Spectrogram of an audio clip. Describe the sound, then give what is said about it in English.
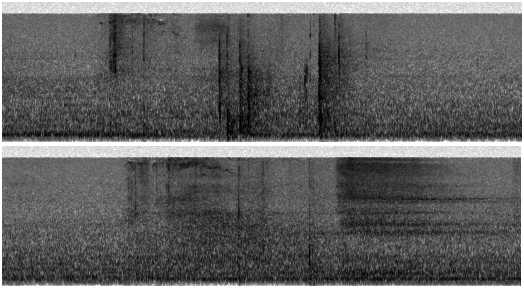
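Slow, deep yogic breaths taken with the mouth closed, paired with Dirgha breathing, a soft, throaty hiss on both inhalation and exhalation rising and falling in long, even strokes, fairly quiet, over a faint steady low hum. “When paired with Dirgha, it creates a very slow, steady, smooth breath in and out of the body.”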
